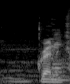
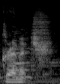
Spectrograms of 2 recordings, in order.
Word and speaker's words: Greenwich: to do Soho to Greenwich Village. Well, I'm gonna take these 2 blacks right here Greenwich Village? Greenwich? Greenwich. Village? Greenwich Village?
